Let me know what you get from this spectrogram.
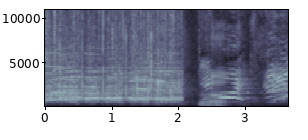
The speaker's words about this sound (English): All right, let's get a round of applause as we go into our break. Thanks.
